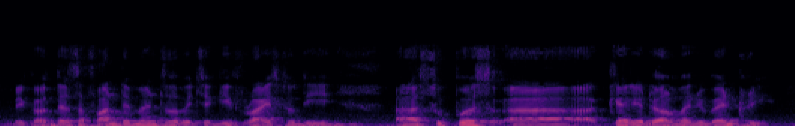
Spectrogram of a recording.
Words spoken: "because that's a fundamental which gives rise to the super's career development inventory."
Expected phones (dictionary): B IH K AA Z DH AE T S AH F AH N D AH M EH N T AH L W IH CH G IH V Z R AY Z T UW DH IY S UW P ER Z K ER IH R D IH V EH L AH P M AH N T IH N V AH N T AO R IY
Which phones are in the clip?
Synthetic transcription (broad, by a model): B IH K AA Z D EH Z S AH F AH N D AH M EH N T AH L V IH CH G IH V R AY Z T UW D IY S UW P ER S K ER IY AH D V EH L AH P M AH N IH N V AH N T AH R IY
